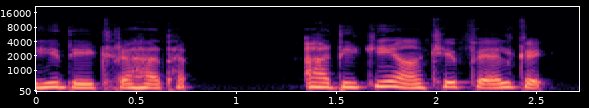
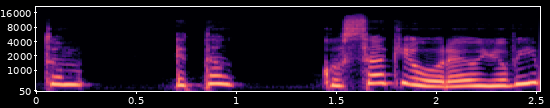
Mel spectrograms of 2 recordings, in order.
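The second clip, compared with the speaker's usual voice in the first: nervous; 6 semitones higher, faster than usual. Acted. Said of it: "घबरा गई".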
